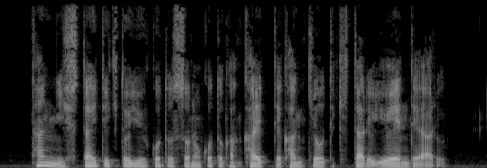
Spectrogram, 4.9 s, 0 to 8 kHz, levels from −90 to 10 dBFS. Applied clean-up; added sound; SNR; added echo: none; none; none; none.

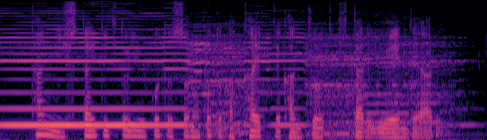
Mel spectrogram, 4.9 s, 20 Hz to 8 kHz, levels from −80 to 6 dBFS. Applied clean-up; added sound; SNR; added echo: none; Bowed string instrument; -4 dB; none.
